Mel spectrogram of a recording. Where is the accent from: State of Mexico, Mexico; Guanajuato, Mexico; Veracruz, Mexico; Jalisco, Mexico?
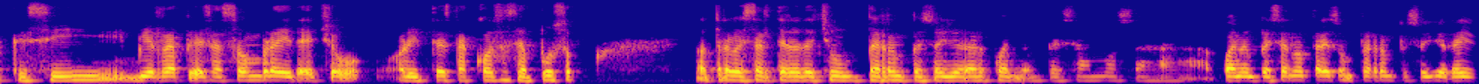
Guanajuato, Mexico; Pénjamo; aquí de donde soy, de Guanajuato, Pénjamo, Guanajuato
